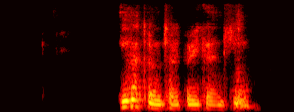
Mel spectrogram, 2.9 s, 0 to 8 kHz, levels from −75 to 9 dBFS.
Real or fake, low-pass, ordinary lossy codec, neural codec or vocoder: fake; 7.2 kHz; AAC, 32 kbps; codec, 16 kHz, 1.1 kbps, Voila-Tokenizer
